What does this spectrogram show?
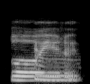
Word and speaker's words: eure: Das sind, ¿cómo se pronuncia? Oya. Se dice oya. Perdón. Das sind eure. Oire.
